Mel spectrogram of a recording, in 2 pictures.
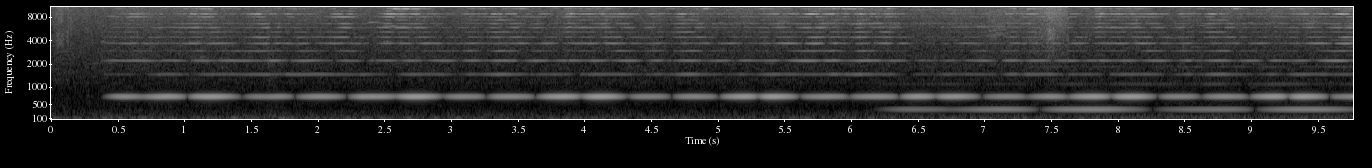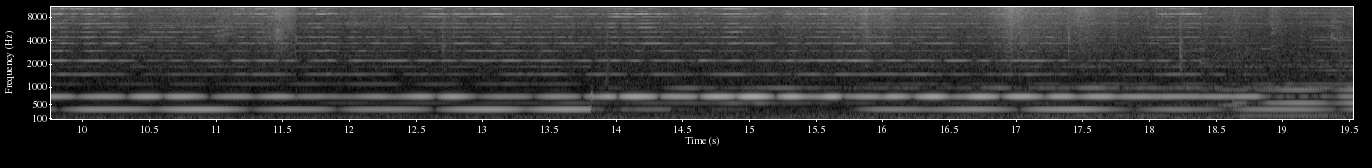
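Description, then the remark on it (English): Wine glasses taken from a kitchen cupboard and played by rubbing as a glass harmonica give a sustained, pure ringing drone: one steady high tone joined by a lower tone, forming a chord that swells and wavers with a soft friction hiss. “So then I went upstairs, opened the kitchen cupboard and pulled out some wine glasses and made a glass harmonica.”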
